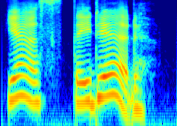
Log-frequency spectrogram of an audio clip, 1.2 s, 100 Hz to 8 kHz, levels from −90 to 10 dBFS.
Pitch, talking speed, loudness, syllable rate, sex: 240 Hz, 150 wpm, -17 LUFS, 3.5 syllables/s, female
